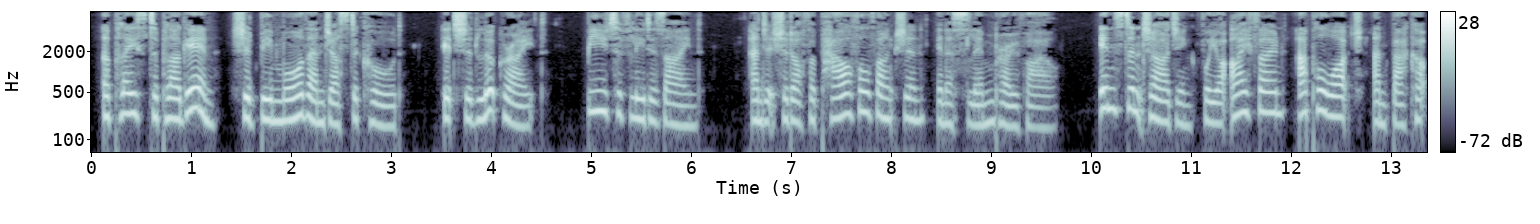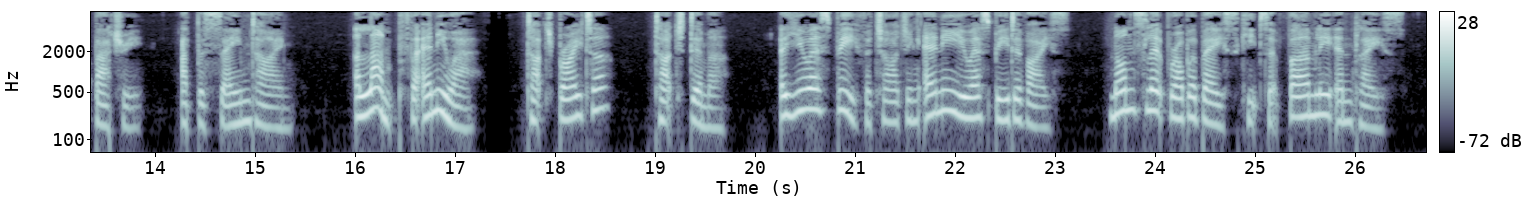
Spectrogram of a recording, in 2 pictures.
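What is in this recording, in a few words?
English British, female, voice over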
